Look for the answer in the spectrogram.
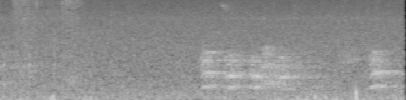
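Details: Cream-backed woodpecker (Campephilus leucopogon) in Corrientes, Argentina, gives a short run of nasal, squeaky calls, then one more brief call after a pause, over faint background hiss.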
